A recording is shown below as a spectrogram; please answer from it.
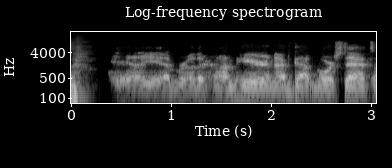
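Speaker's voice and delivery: put-on monster truck rally announcer voice. A host introduces the [name] Stats segment on this episode, monster truck rally voice. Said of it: "The monster truck rally voice got you".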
